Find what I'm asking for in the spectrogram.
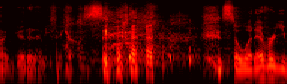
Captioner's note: laughter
